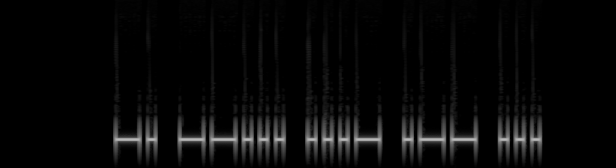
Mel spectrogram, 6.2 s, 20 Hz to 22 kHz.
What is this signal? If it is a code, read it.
Morse code, heard as a keyed tone, about 15 wpm, 700 Hz. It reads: N7VWS
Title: USA Call Signs - 5 Characters - 3x Character Spacing - 15wpm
